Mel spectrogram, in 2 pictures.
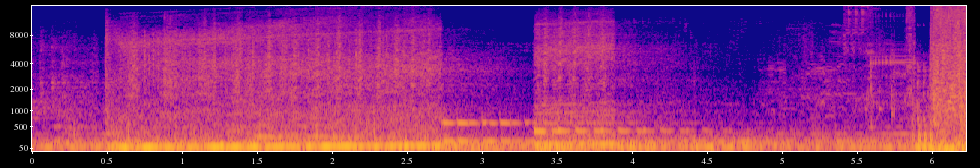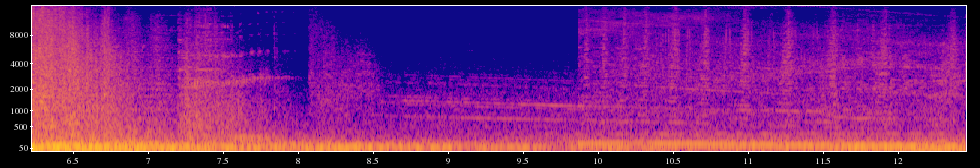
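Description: Weapons fire in the Mass Effect video game as bursts of loud, booming shots and blasts, broken by short pauses, with rumbling background noise throughout.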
